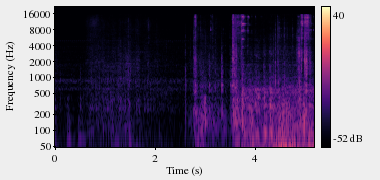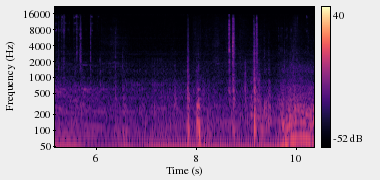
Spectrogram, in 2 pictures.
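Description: Car keys jangling and clicking, then the 1996 Opel Corsa B's engine starting about three and a half seconds in and running, with a steady low rumble heard from inside the cabin that grows louder near the end.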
